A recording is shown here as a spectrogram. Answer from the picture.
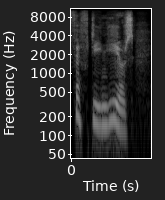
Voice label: fifteen yearS, Scots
